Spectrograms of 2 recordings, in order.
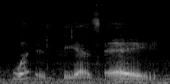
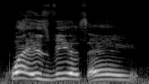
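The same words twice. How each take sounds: First: Low, whispered question; mostly whispered, voice dropped; hushed bafflement. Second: High, raised baffled question; high exasperated demand; baffled outcry. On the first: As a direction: ask it under the breath, low and soft. Same question, now hushed. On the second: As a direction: pitch it way up in frustration. Baffled by the device. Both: Real, not acted.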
